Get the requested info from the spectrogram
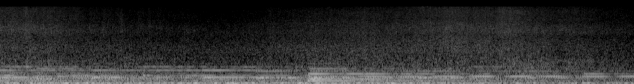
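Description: Slow ambient background music of sustained chords, changing chord about halfway through, over a steady rushing hiss of a nature ambience track.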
